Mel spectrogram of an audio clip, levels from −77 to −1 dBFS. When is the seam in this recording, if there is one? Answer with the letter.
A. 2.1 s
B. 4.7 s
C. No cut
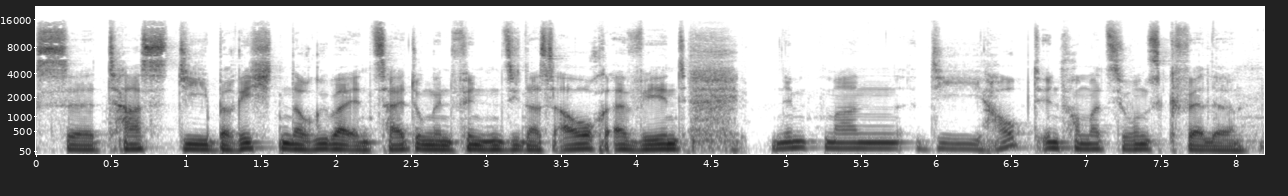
B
